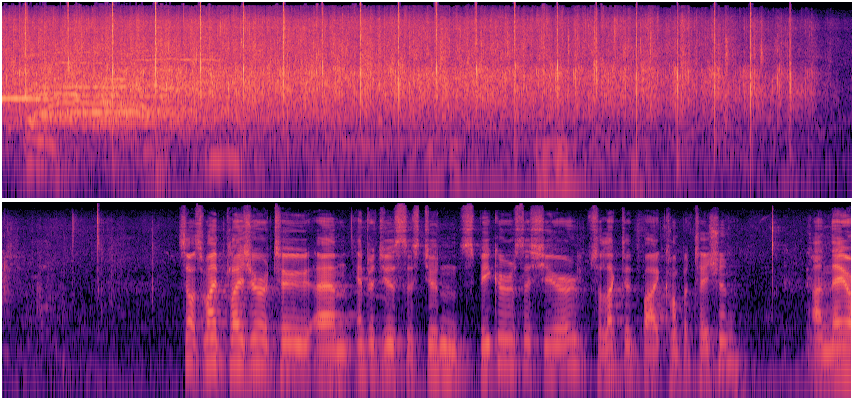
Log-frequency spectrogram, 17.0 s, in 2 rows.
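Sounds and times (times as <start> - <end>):
faint cheers: 0.0 - 2.6
graduation crowd applauding: 0.0 - 8.6
speech: 10.3 - 16.9.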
